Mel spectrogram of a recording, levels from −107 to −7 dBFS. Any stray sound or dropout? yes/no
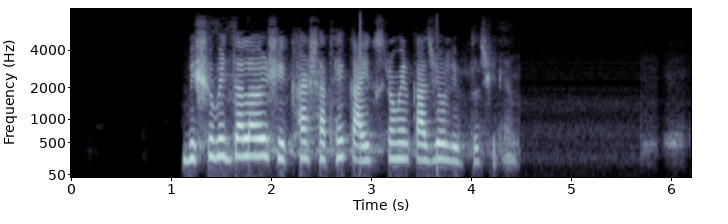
no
